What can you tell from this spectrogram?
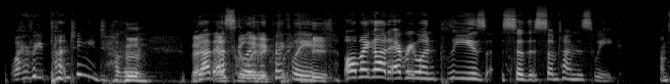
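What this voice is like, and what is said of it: Excited yelling. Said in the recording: “sorry I'm yelling. ... I'm very excited.”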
